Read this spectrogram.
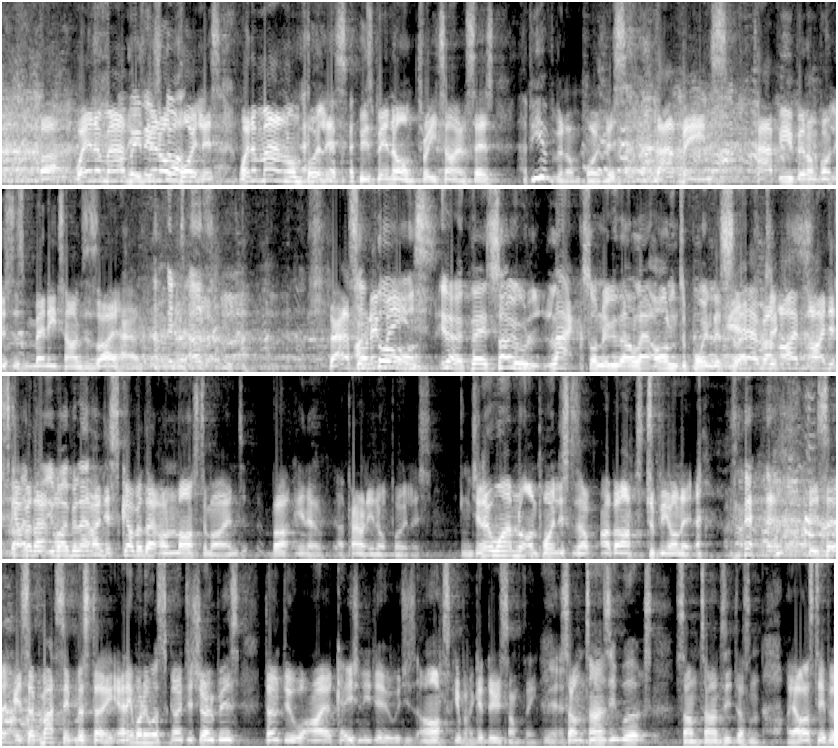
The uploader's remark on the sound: Leicester Square Theatre Podcast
